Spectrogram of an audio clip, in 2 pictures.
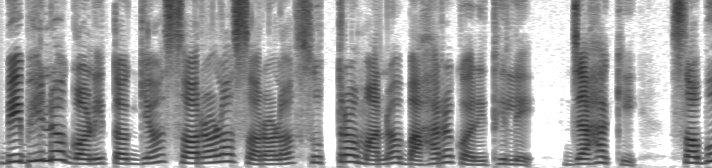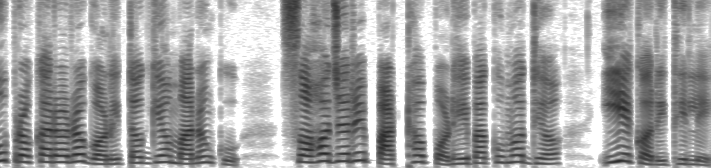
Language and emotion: Odia, neutral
